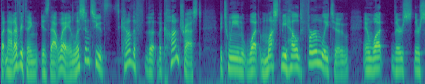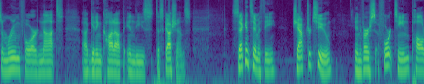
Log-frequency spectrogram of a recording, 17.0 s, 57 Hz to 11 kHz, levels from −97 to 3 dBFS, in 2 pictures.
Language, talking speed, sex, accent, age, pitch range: English, 160 wpm, male, American, 30-49, 125-160 Hz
